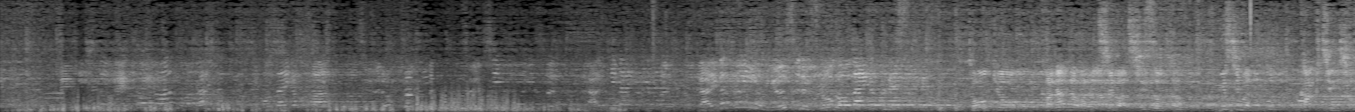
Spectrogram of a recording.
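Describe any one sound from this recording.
A large crowd murmurs and chatters in an open stadium.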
